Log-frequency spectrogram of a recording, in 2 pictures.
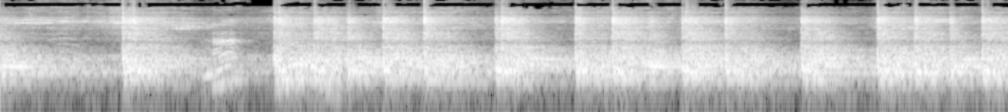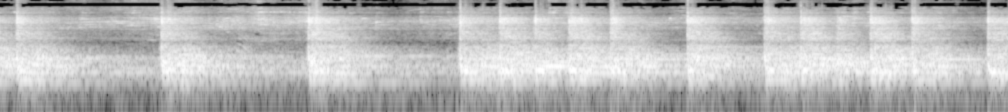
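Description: Kerala chenda drums, a group of cylindrical drums beaten with sticks, playing a fast run of sharp strikes. The playing comes in phrases that swell and break off, restarting about every one to two seconds.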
